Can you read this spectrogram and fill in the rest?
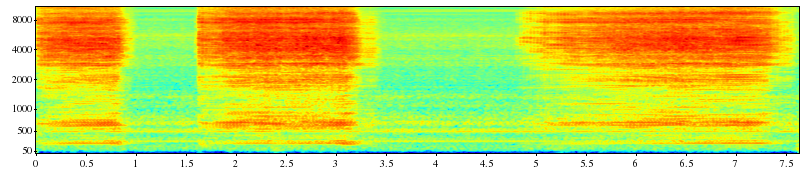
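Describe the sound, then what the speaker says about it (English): A gouge cuts a chamfer on a vase turning on a wood lathe, giving three loud, hissing cutting passes with short gaps between them and the lathe's steady hum continuing underneath. "I like to put a nice little chamfer on here"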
